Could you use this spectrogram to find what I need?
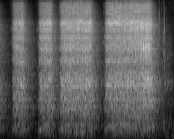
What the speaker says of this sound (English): Kind of rock the drill back and forth like this.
